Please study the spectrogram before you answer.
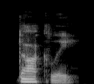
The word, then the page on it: darkly: Australian English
